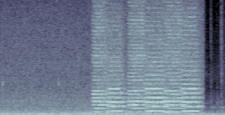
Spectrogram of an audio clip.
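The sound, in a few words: traffic jam with honking cars on a road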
